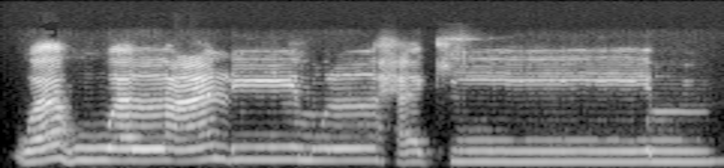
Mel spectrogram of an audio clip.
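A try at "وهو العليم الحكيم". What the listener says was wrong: Naam, ainnya mau lebih terasa lagi bainiyahnya di situ. Wa huwal alimul hakim.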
